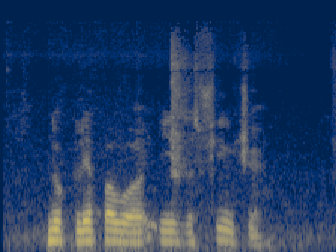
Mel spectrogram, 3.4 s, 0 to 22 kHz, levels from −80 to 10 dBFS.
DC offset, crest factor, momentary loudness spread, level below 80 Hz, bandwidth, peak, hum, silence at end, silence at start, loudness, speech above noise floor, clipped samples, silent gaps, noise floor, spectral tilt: under 0.1%; 16 dB; 14 LU; -44 dBFS; 15 kHz; -2 dBFS; none; 0.65 s; 0.45 s; -18 LUFS; 32 dB; under 0.1%; none; -49 dBFS; -7 dB/octave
